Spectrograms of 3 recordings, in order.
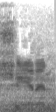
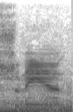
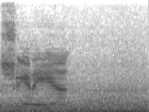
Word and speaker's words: Shanann: of the wife whose name i thought was shannon watts but apparently and so i thought like the narrator was like mispronouncing her name so it took place in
